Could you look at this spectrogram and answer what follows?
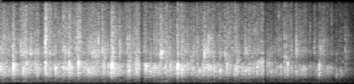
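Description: A church congregation applauding during a Good Friday service, sustained dense clapping at a steady level that fades away at the end.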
